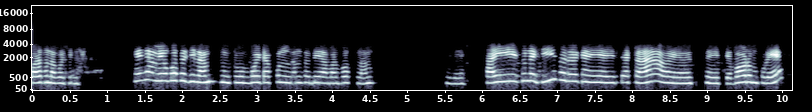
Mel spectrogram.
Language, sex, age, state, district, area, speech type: Bengali, female, 30-45, West Bengal, Murshidabad, rural, conversation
